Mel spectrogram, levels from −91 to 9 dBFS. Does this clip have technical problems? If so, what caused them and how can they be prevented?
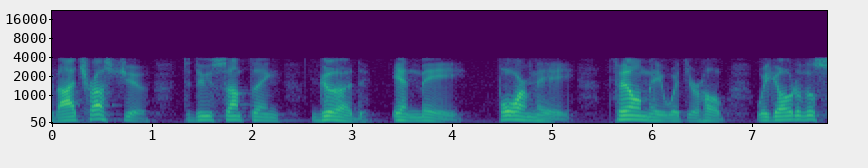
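No, there's nothing wrong here, just ordinary telephone-quality speech carried over G.711 mu-law at 64 kbps, with nothing above 4 kHz getting through, as the format intends.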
